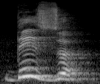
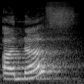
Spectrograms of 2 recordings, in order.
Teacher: So that means when you say it in plural, this F is not pronounced. However, in singular form, it is pronounced.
